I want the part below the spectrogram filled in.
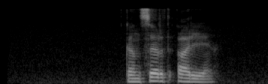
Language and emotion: Russian, neutral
